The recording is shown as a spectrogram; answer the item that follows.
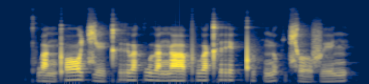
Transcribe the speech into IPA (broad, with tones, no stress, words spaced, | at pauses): kʰwa˩˦ŋpʰɔː˥˩t͡ɕeː˩˦ kʰrɯ˦˥a̯kwɯ˧a̯ ŋaː˧pʰu˧a̯kʰre˦˥k̚pʰɯ˨˩k̚ no˦˥k̚ t͡ɕʰɤː˨˩fe˦˥n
